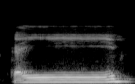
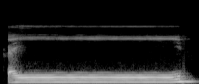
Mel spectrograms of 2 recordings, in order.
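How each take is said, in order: First: The long vowel is held for four counts. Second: The long vowel is held for six counts. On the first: "empat harokat" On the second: "enam harokat"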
